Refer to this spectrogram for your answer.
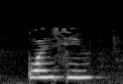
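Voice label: "关心" Mandarin Chinese; hsk; chinese-flashcards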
